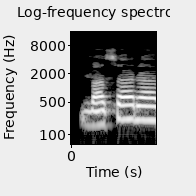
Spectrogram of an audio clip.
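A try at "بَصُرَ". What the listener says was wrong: بسارا نہیں ہے، نہ نہ نہ، یہ بسارا نہیں ہے، یہ پیش والا. اس سب میں پیش لے کے چلنا ہے.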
